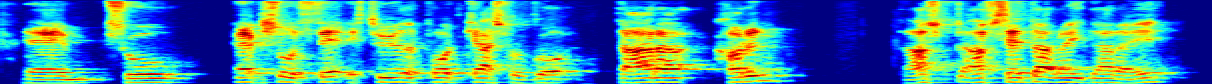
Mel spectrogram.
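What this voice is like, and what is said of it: Strong regional accent. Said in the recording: “that's a strong old accent you boys have”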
